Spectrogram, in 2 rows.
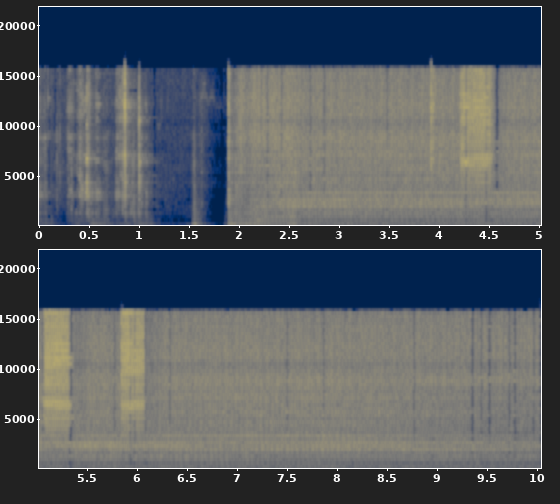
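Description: Bench disc sander switched on about two seconds in, its motor running with a steady hum. A 7 mm brass pen tube held in a sanding jig is touched to the spinning abrasive disc three times in short scrapes to bring its end to length. The hum drops a little in pitch near the end.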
